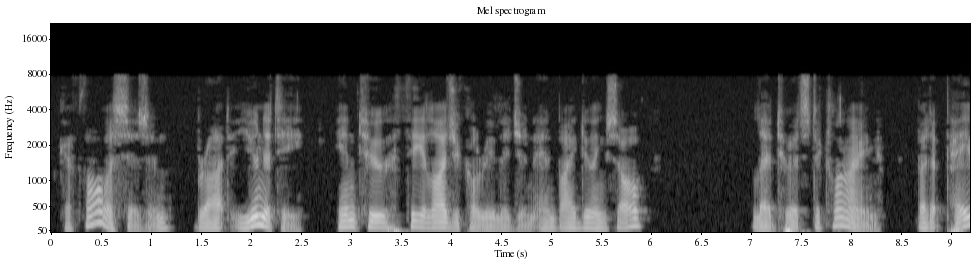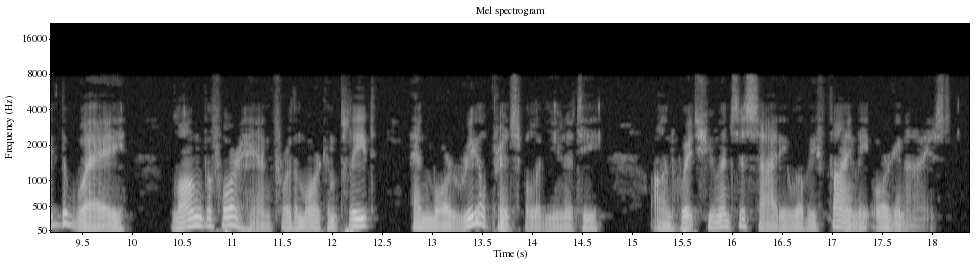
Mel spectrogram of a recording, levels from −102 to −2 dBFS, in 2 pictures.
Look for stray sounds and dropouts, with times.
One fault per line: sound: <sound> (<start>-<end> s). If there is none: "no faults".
no faults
